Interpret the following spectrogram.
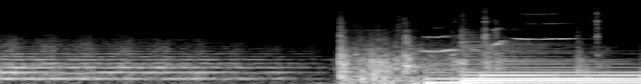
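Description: Dramatic TV-serial background score: a held chord fades out, then a sudden thud-like hit about a second in starts a new, lower sustained chord.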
